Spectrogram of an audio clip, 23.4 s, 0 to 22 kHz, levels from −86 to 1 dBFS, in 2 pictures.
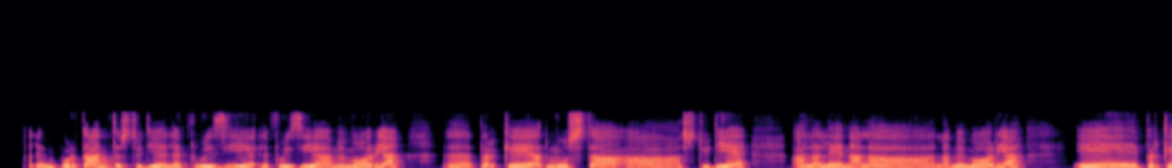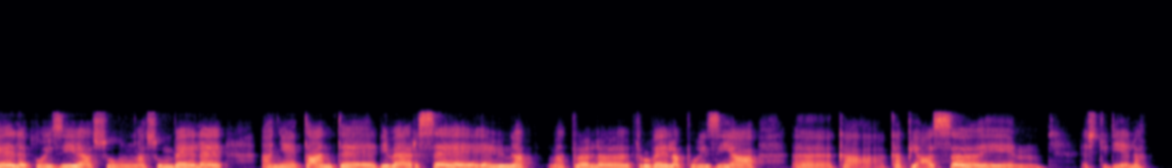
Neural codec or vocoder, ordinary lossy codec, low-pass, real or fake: none; none; 7.2 kHz; real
